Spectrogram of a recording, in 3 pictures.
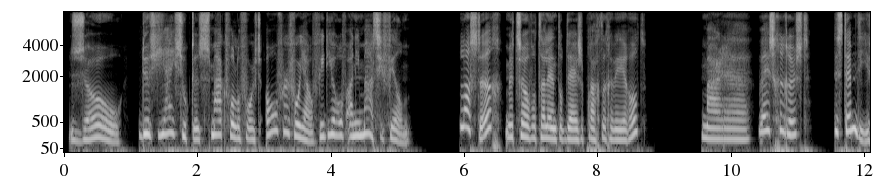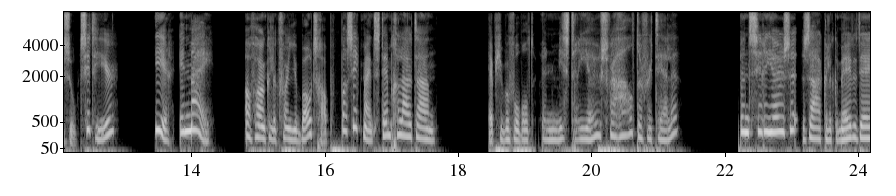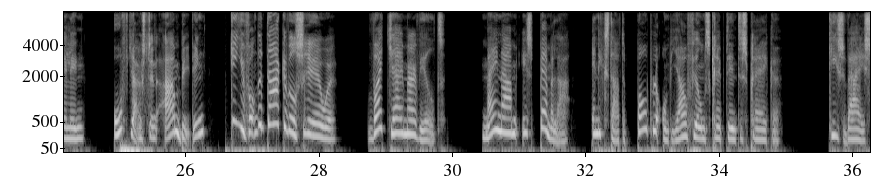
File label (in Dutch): Algemene Stempromo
